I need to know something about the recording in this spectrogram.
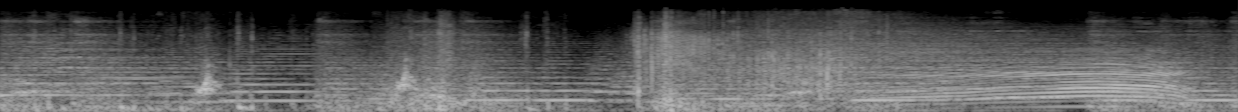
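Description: Cattle moo loudly, several short calls followed by one long, drawn-out, wavering moo, with a few sharp knocks and clattering thuds scattered between them.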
